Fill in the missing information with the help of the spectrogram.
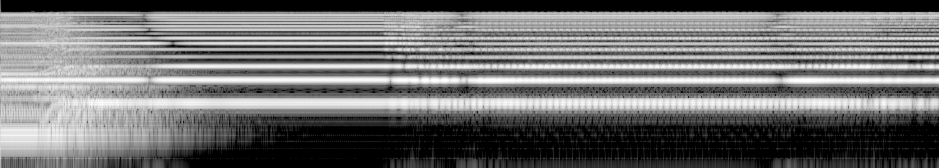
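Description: Experimental electronic music: a cluster of rising pitch glides settles about a second in onto a single steady tone, held with its overtones and wavering slightly in the middle. A low drone under it fades out early.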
